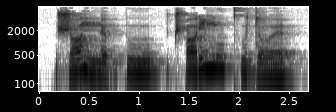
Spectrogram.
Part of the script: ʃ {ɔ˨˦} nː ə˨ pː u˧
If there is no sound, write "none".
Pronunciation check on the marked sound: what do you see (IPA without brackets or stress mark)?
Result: ɔ˨˦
